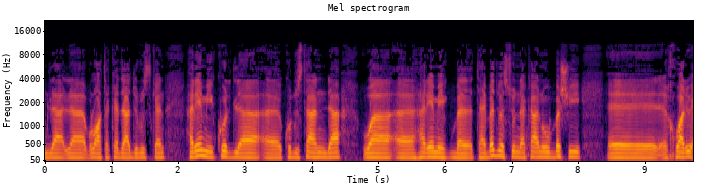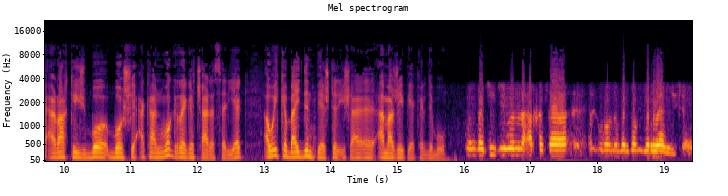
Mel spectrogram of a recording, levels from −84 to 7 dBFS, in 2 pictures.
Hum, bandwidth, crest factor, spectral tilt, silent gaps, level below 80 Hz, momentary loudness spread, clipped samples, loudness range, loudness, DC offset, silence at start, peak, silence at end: none; 11 kHz; 14 dB; -7.5 dB/octave; none; -50 dBFS; 11 LU; under 0.1%; 4 LU; -14 LUFS; under 0.1%; 0 s; 0 dBFS; 0 s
